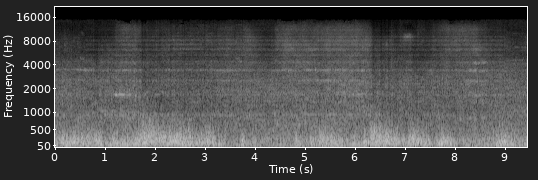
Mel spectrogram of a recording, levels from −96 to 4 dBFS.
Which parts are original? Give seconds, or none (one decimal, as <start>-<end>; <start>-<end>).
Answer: 0.0-0.6; 2.3-3.8; 9.0-9.4

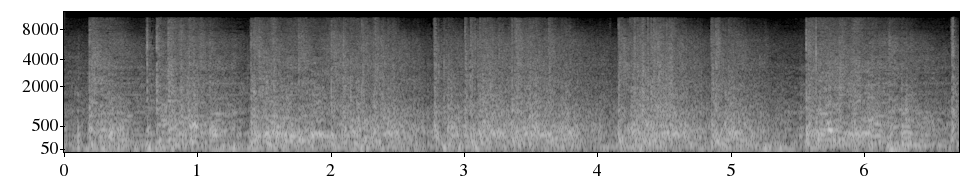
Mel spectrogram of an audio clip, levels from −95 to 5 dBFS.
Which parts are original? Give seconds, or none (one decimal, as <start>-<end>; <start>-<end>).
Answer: 2.2-5.4

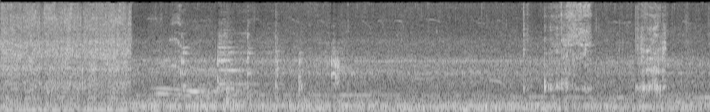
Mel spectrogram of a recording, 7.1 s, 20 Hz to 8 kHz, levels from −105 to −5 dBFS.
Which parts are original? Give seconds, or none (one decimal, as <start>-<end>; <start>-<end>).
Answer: 0.0-7.1

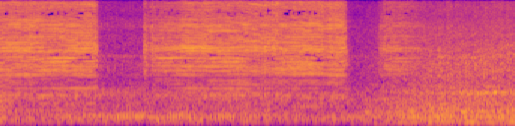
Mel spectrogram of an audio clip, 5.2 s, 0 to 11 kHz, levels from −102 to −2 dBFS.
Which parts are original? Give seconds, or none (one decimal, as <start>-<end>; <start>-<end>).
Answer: 0.0-5.2

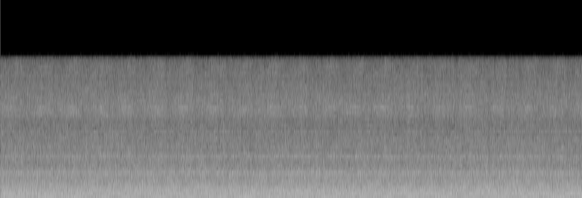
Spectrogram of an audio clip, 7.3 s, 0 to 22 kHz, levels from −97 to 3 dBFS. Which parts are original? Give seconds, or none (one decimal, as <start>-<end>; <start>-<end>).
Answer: 0.0-7.3

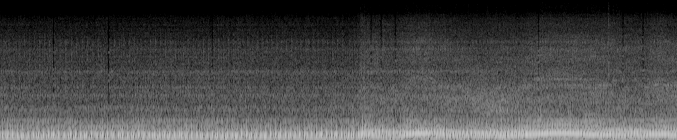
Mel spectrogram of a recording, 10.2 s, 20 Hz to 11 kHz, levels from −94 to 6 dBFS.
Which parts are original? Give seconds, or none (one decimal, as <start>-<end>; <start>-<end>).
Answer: 0.0-2.7; 4.6-5.2; 7.9-8.9

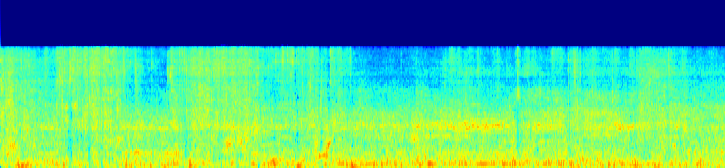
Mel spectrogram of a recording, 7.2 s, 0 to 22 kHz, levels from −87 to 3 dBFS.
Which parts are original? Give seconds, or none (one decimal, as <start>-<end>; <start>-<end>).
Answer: none

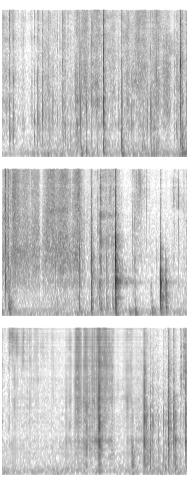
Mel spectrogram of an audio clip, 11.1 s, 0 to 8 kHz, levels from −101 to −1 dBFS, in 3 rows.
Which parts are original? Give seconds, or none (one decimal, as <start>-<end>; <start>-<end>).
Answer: 0.0-7.6; 10.3-11.1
